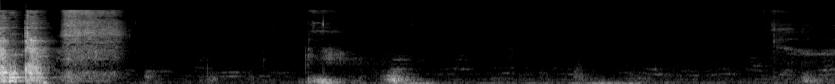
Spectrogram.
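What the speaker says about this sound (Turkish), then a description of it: "Bu arada her an öksürebilirim." A woman doing her makeup, whose lungs feel congested, coughs several times close to the mic. Harsh bursts come at the start, then softer coughs and throat sounds follow, with quiet breathy noise between them.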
